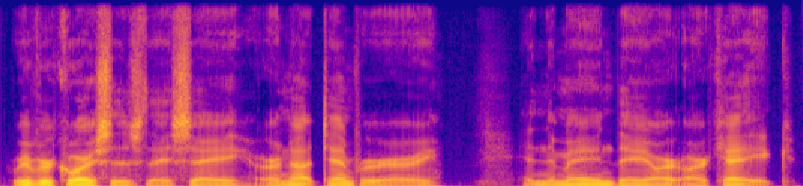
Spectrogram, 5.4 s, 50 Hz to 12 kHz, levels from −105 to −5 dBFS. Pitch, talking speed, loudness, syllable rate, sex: 85 Hz, 135 wpm, -18 LUFS, 4.5 syllables/s, male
